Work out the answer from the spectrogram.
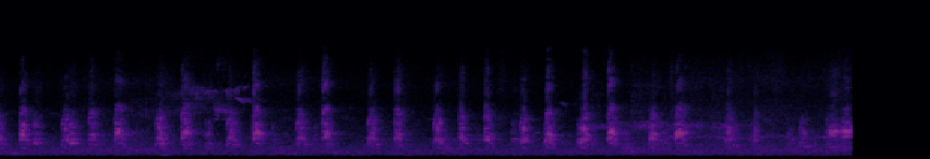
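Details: A Western cattle egret (Bubulcus ibis), a common resident in Puerto Rico, gives harsh, dry croaking notes in rapid, uneven bursts of several per second, over a busy chatter of more calls.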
